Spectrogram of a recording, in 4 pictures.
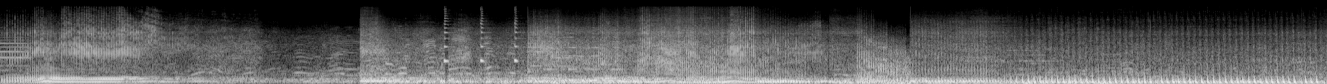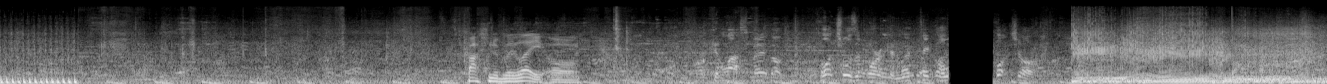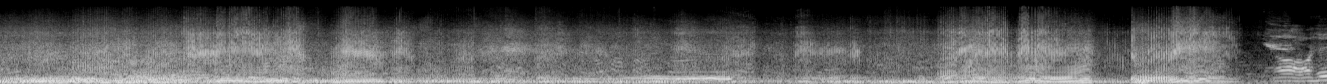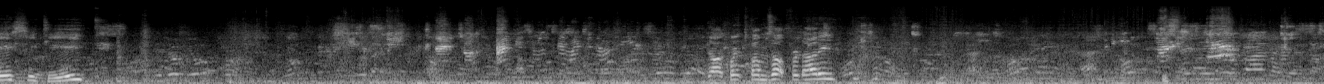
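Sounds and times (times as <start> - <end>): motocross bike engines revving: 0.0 - 15.9, 23.6 - 40.3.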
